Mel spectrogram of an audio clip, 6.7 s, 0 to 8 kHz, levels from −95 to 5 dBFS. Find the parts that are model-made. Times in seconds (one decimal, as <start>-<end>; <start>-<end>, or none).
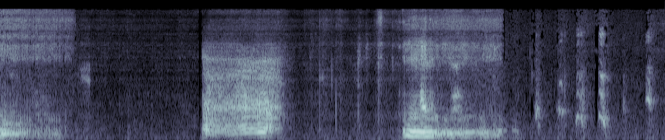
0.8-4.8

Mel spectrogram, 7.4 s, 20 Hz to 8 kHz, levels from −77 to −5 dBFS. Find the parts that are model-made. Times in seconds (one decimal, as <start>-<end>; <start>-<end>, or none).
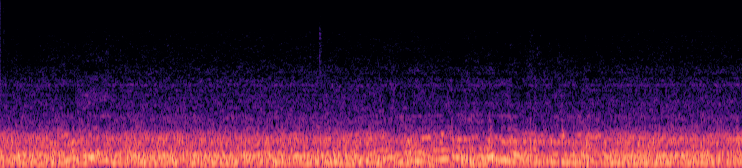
0.6-1.1; 3.8-6.1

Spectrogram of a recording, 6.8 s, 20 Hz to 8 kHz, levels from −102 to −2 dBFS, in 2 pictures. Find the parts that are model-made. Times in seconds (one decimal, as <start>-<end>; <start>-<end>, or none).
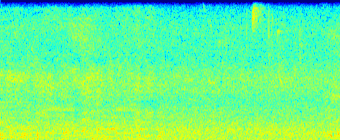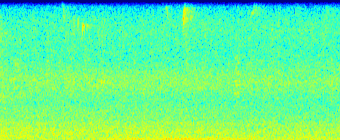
0.0-1.6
